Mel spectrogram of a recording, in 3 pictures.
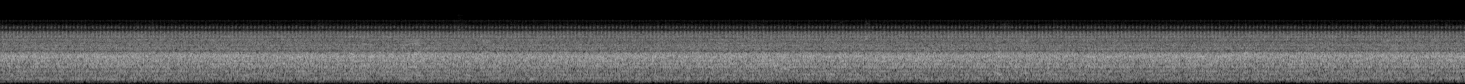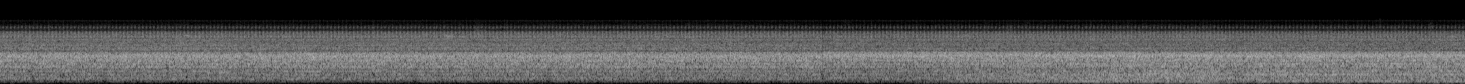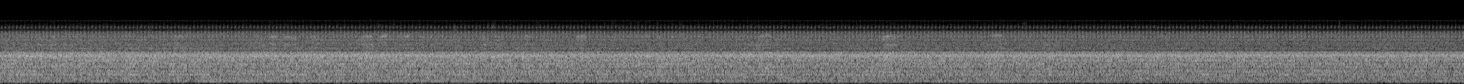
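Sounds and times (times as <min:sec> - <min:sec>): jet cockpit airflow rushing: 0:22.8 - 0:43.9.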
